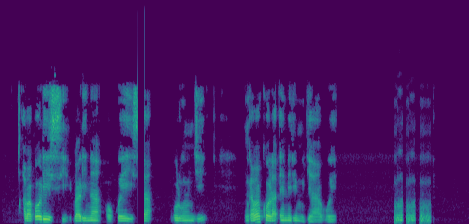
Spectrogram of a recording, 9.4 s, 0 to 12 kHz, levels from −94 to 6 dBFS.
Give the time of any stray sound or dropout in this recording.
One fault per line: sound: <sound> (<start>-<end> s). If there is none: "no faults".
sound: dropout (2.8-2.9 s)
sound: laugh (7.9-8.6 s)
